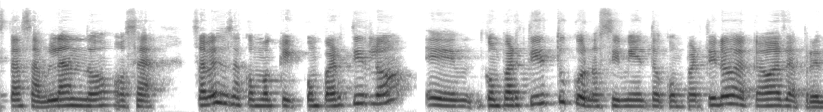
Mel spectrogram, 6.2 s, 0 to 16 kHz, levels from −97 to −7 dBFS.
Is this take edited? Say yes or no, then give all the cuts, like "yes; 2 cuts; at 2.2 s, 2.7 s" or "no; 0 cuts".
yes; 1 cut; at 3.1 s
